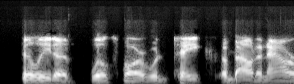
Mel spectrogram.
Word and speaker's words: Wilkes-Barre: And the customer of mine out there said, "Oh, it's Wilkes-Barre." I said, "Well, that's not how you spell Barry." And they said, "Yes, Wilkes-Barre."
